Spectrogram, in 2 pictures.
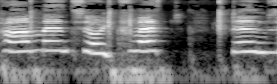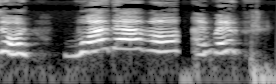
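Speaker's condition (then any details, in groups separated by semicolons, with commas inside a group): Cerebral palsy; uses crutches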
